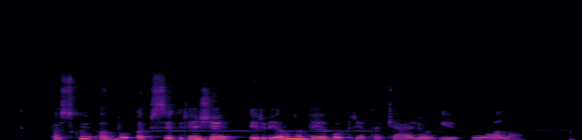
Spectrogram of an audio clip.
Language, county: Lithuanian, Kaunas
